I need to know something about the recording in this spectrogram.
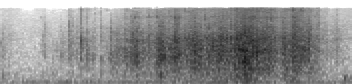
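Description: Loose coins sliding and jingling against each other and the walls of a clear plastic coin bank as it is tilted. The jingle starts about half a second in and builds to its loudest around a second and a half in.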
